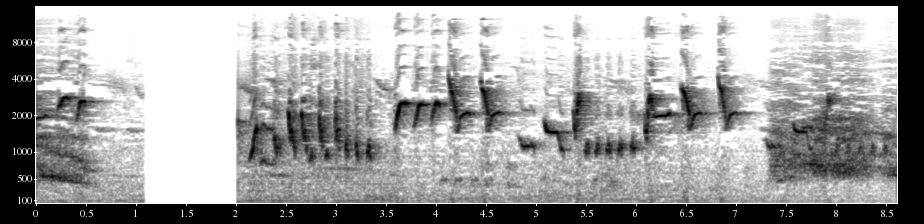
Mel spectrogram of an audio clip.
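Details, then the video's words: White-rumped shama, or murai batu, singing a lure song packed with varied phrases to provoke other birds: bright whistles, rapid chattering trills and upslurred notes in quick succession, broken by a second of silence. "PANCINGAN MURAI BATU GACOR FULL ISIAN"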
